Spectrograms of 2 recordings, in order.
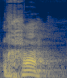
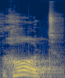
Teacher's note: O R no holandês é pronunciado ra. Ele é gutural, ele é pronunciado na garganta quando ele está no começo da sílaba.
